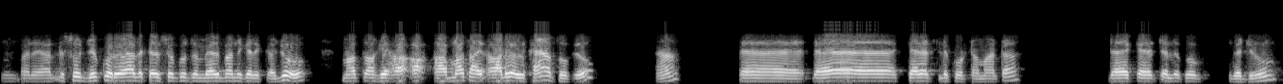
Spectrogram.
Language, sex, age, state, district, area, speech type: Sindhi, male, 60+, Maharashtra, Mumbai City, urban, conversation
